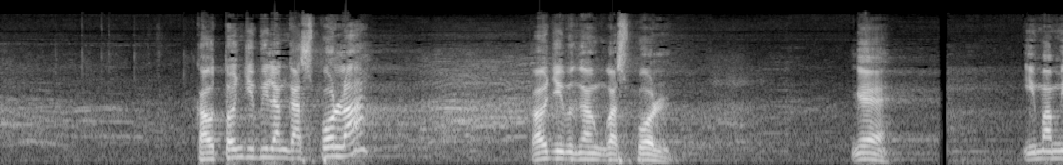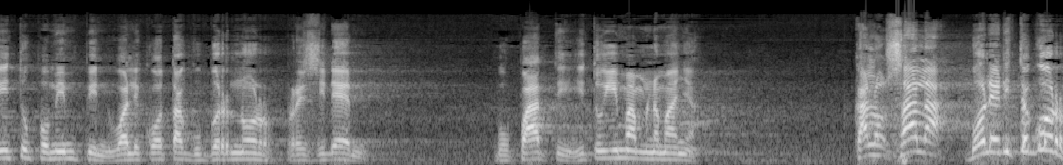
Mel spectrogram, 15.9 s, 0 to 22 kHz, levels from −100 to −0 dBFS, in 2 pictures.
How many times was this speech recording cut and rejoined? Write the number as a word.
one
